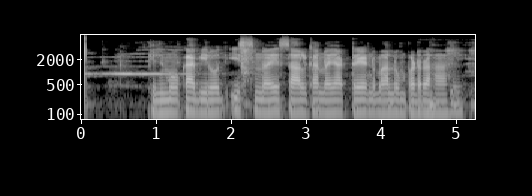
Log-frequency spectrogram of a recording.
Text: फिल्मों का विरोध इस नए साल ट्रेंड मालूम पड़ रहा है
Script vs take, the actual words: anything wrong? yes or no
yes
